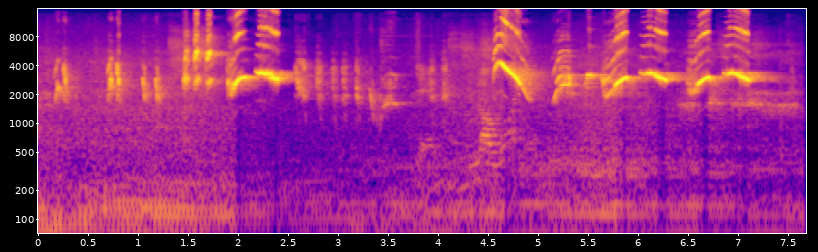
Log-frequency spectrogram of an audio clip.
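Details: Chinese hwamei, a trained caged bird that flies out of its open cage and returns, singing loud slurred whistles that rise and fall, given in short phrases with gaps, while people talk in the background.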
